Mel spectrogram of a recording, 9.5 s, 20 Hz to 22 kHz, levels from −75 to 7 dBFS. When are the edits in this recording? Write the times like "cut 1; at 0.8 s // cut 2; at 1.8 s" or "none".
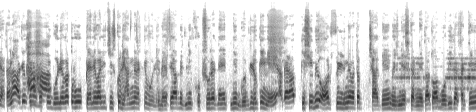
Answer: cut 1; at 3.0 s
